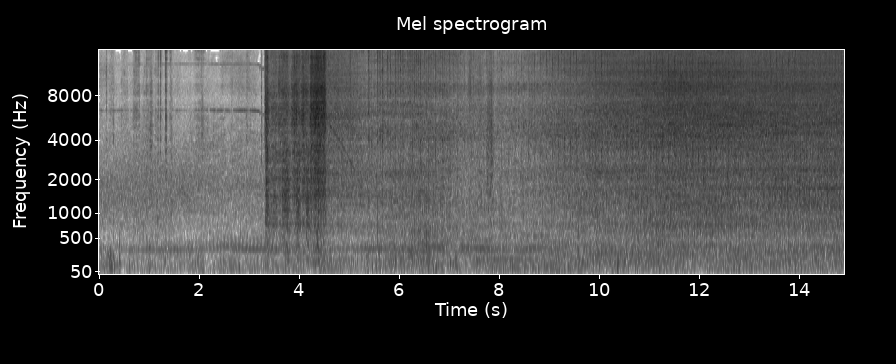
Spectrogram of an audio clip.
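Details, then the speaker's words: 1998 Dodge Neon driver's ed car, 2.0 L four-cylinder, 3,600 miles: a few seconds of cranking, catches and runs rough on starting fluid then quickly shuts off; bad fuel pump suspected, fuel starvation. "it's running on a little bit of starting fluid that i sprayed and it will quickly shut off"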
